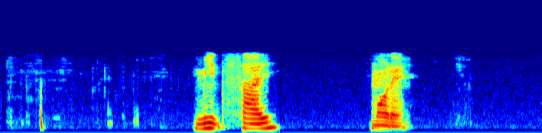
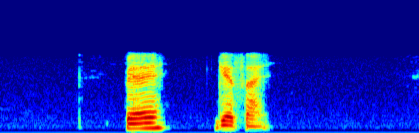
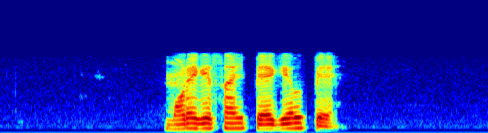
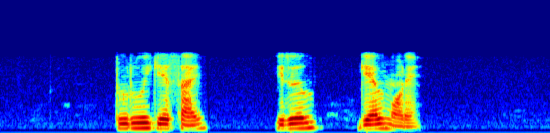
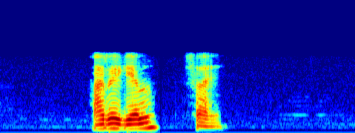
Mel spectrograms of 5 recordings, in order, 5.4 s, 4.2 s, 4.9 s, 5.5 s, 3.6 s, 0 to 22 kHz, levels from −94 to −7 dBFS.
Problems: none marked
